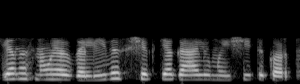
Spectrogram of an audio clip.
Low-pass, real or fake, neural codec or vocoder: 3.6 kHz; real; none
